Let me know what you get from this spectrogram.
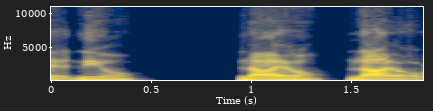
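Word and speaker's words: Niall: actually in town for his former band mate Neil horen is that how you say it Neil Nile Nile right um for his concert so that's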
